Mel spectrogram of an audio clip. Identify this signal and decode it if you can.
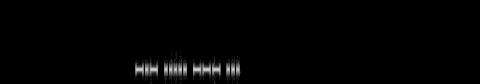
Morse code, heard as a keyed tone, about 51 wpm, 700 Hz. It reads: K5OS
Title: USA Call Signs - 4 Characters - Repeated 3x - 50wpm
